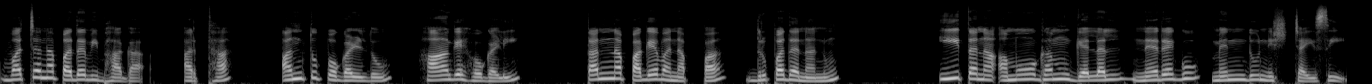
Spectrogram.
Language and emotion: Kannada, neutral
